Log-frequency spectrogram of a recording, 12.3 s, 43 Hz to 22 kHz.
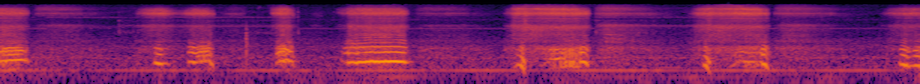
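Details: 17-year-old Siamese cat asleep: repeated rough, whistly breaths with squeaky tones, about 24 a minute, somewhat irregular; cat snoring.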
